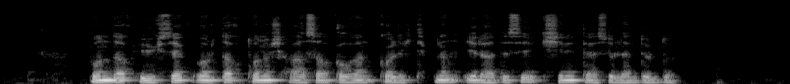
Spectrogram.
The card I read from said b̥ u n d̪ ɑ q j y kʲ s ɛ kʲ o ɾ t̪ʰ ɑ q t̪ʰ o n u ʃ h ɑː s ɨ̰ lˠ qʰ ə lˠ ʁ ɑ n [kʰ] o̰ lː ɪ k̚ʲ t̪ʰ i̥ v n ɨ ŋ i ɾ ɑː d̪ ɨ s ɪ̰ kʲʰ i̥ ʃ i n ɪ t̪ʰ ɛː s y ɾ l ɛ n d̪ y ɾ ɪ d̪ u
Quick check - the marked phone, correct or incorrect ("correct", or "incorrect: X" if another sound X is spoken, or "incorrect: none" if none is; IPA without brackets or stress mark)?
correct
